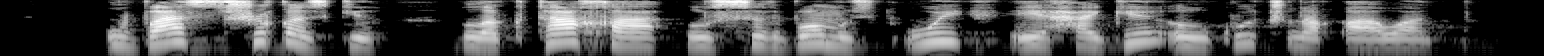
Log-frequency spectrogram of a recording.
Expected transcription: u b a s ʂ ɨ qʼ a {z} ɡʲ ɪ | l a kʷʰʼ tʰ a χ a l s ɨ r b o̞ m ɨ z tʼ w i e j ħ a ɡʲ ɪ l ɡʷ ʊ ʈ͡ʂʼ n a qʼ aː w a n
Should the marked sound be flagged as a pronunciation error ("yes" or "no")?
no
